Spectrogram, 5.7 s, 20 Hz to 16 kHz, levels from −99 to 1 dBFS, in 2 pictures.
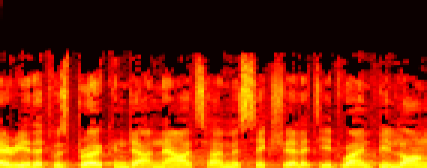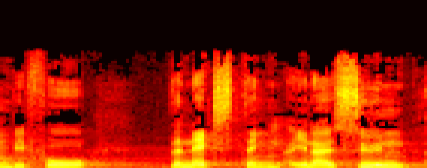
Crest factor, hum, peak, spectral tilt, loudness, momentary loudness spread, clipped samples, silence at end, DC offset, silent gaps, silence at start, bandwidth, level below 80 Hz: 18 dB; none; -2 dBFS; -3 dB/octave; -20 LUFS; 5 LU; under 0.1%; 0 s; under 0.1%; none; 0 s; 11.5 kHz; -48 dBFS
